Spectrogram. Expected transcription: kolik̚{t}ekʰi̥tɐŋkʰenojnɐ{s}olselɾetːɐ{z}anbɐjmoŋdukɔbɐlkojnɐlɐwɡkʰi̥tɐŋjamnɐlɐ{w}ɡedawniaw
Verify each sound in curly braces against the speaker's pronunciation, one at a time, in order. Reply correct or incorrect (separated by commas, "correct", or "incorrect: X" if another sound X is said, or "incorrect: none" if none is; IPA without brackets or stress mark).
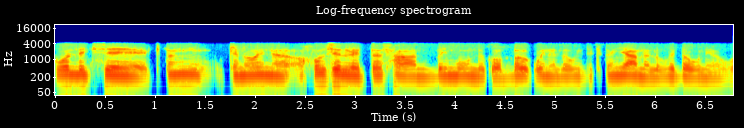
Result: incorrect: s, incorrect: h, incorrect: s, correct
